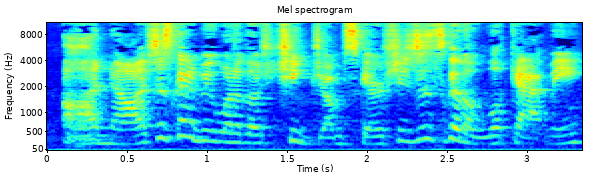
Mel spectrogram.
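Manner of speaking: normal talking voice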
